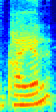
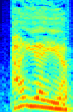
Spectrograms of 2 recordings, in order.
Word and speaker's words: paella: home the last thing i remember was a piela pan coming towards me paella pan love that's how it's pronounced really well i never knew that oh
